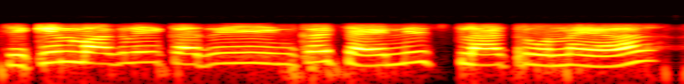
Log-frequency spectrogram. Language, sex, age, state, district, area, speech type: Telugu, female, 18-30, Andhra Pradesh, Vizianagaram, rural, conversation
